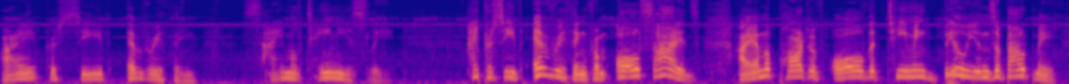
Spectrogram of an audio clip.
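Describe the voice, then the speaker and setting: An actor playing an obsessed researcher lost in a drugged visionary trance, speaking theatrically and haltingly in an audio horror drama. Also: male voice, fairly high pitch, lively intonation. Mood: grand, rapt. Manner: theatrical, incantatory, halting with repeated words.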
